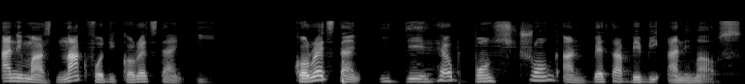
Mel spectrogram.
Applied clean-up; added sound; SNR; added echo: neural mask model DeepFilterNet 3.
